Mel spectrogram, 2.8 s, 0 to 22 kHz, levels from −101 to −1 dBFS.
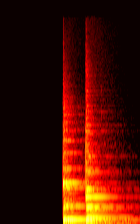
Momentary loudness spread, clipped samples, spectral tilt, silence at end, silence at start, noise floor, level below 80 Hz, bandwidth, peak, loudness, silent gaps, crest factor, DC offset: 13 LU; under 0.1%; -10 dB/octave; 0.4 s; 1.25 s; -46 dBFS; -36 dBFS; 4.7 kHz; -6 dBFS; -23 LUFS; none; 20 dB; under 0.1%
